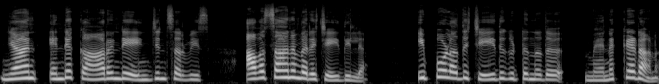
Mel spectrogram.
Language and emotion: Malayalam, disgusted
